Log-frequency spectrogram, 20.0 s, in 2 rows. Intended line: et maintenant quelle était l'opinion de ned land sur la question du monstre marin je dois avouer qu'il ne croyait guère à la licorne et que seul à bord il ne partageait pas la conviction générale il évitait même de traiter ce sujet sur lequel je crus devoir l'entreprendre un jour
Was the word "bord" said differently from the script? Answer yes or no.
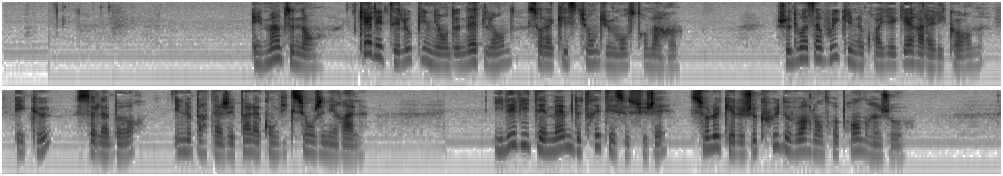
no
